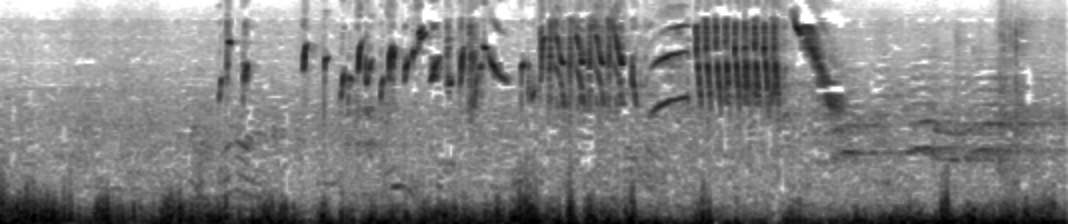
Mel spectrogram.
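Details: Algerian European goldfinch in full song: a rapid, dense twitter of high liquid notes mixed with buzzy, rattling trills and quick rising slurs, delivered almost without pause over a constant low rumbling background.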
